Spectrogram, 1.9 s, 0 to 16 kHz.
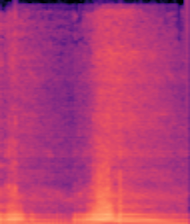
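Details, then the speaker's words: Lexmoto LXR380 single on loan, fitted with Lextek full performance exhaust and replacement ECU, at tickover then revved: crisp idle, clean rev rising and dropping back to even idle, no misses; sounds completely normal. "sounds completely normal nice"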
